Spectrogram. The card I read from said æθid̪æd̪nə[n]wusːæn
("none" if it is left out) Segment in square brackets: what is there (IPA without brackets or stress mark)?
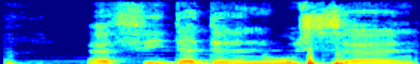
n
